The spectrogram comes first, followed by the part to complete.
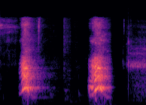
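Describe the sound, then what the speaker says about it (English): A dog gives two sharp barks about a second apart, fairly close and loud, with a short faint yip after. "yo, tell your dog to shut up"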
